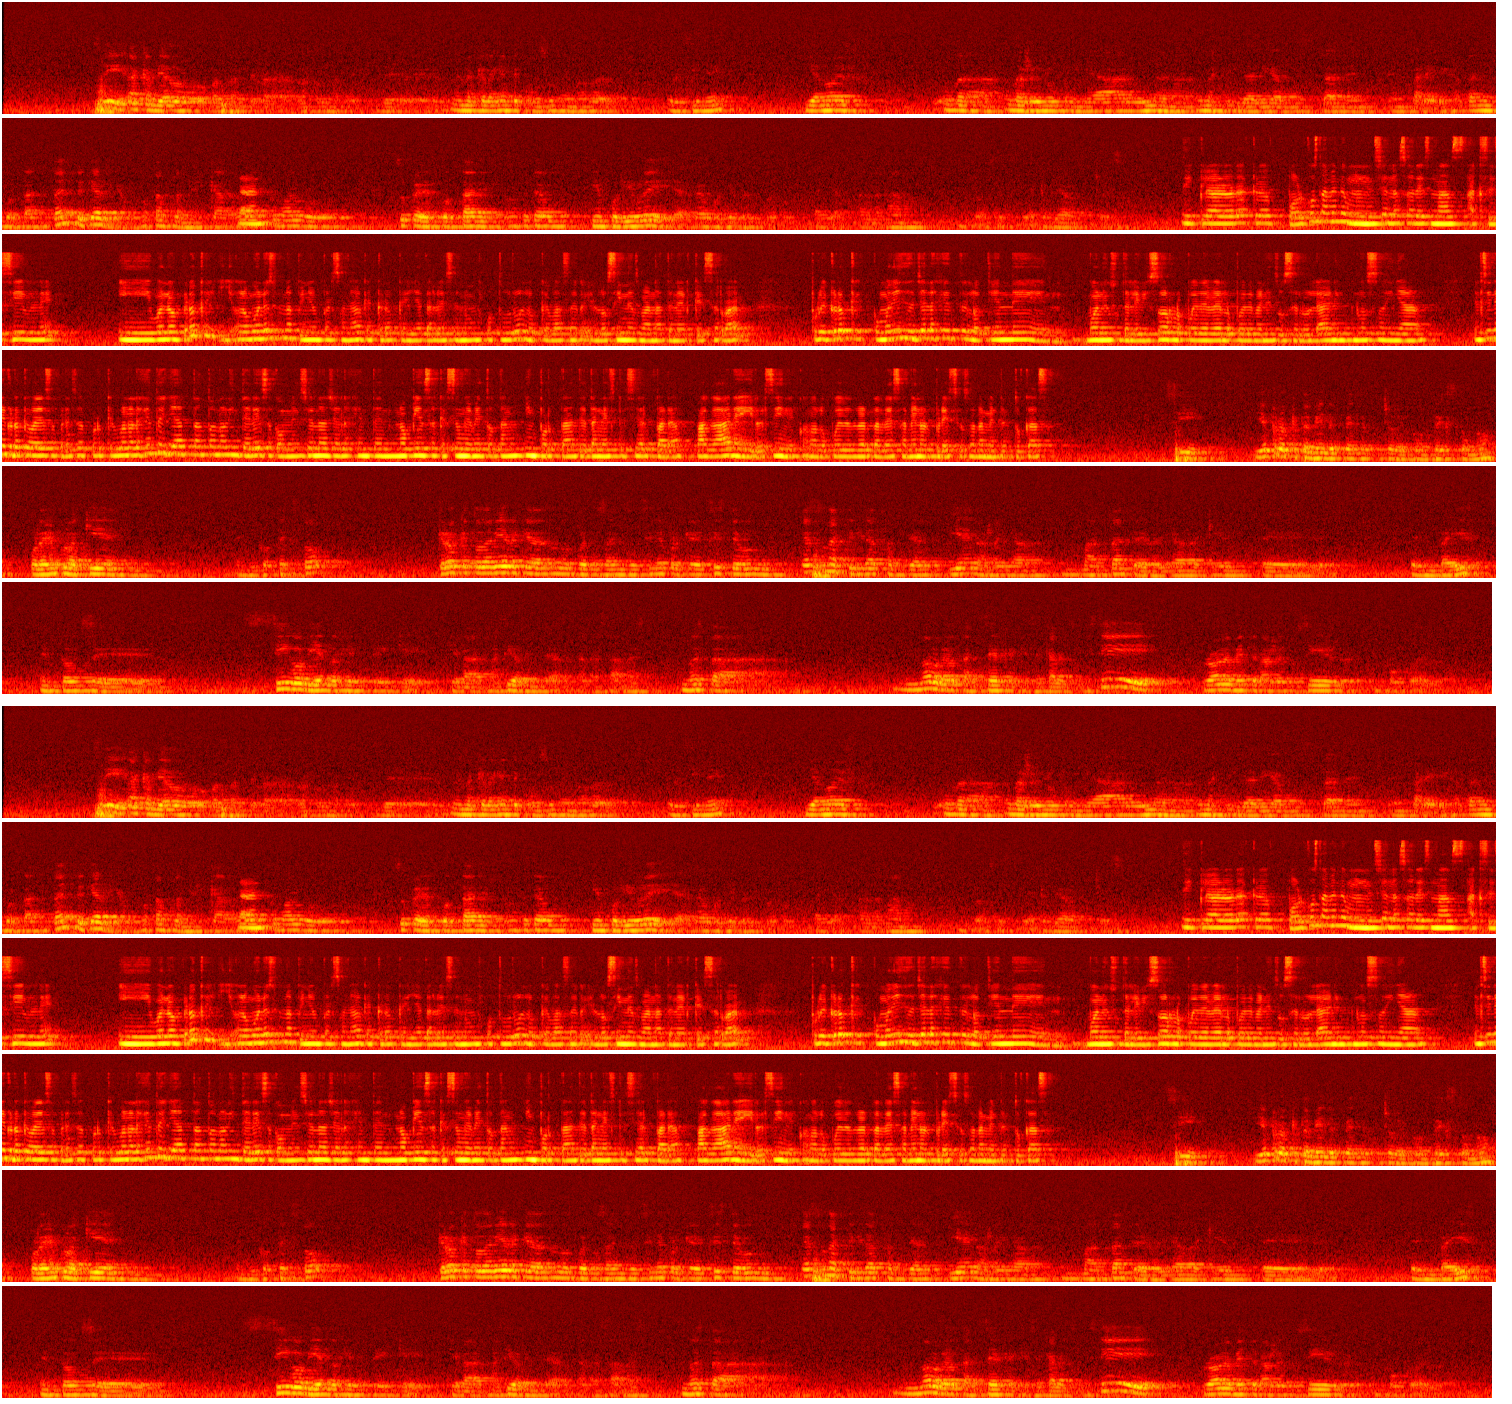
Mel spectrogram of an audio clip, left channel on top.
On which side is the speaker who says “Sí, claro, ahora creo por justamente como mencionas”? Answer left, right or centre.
Right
